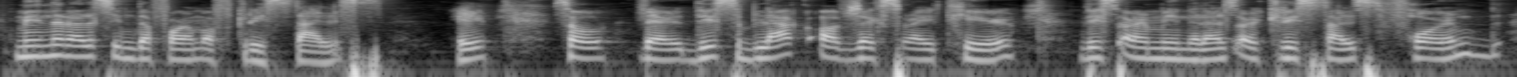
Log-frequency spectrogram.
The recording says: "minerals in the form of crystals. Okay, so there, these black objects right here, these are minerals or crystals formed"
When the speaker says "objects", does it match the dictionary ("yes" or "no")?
yes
